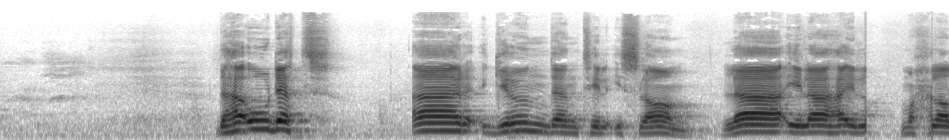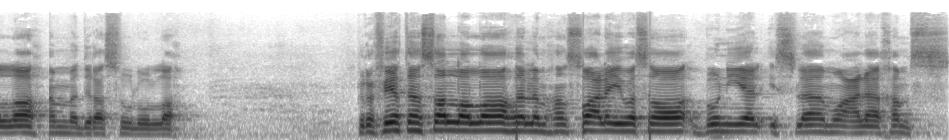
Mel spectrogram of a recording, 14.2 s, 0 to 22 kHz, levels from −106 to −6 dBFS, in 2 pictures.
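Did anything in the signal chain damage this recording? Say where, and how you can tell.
Yes. Chunks out of order at the buffering or network stage. At 6.5–7.5 s and again at 11.0–12.0 s, a 500 ms chunk plays one chunk late, after the chunk that should follow it. Nothing is missing, but each swap jumbles the audio, with three hard joins.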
